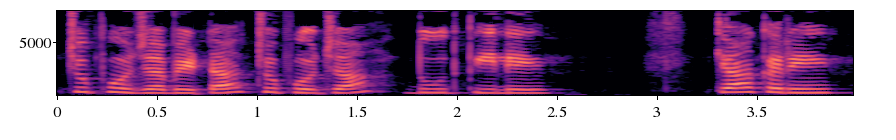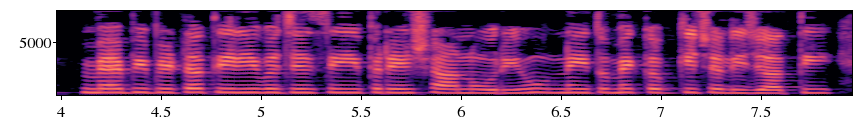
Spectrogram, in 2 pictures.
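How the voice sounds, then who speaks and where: A woman's voice: very high-pitched, fairly even intonation, normal speed, slight background noise. A woman playing a self-pitying older mother-in-law and grandmother who complains and moralizes in a plaintive way. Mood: doting, sorrowful. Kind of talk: hobby family-drama acting.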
